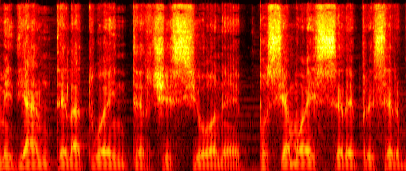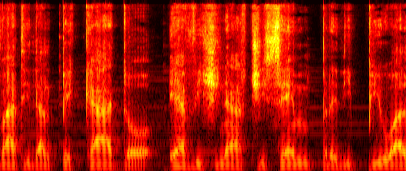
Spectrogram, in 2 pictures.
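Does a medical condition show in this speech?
No.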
